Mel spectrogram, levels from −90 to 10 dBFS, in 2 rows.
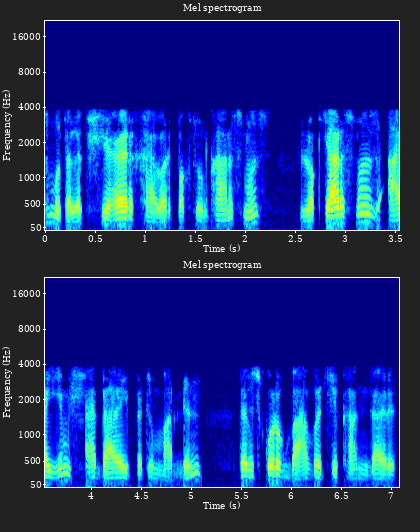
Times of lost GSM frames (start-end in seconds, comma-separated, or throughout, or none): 3.88-3.98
